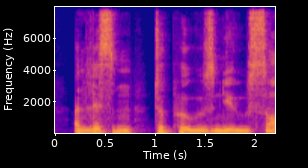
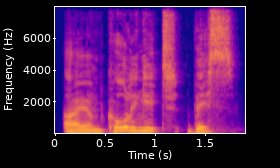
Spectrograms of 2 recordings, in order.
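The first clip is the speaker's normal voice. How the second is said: self-important; 7 semitones higher than usual. Acted. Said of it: "said Owl importantly".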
